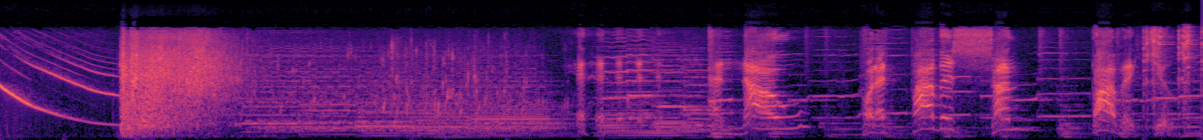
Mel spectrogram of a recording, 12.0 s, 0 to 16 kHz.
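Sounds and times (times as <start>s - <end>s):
body splashing into pool: 1.2s - 2.9s
soft orchestral music: 2.4s - 12.0s.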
